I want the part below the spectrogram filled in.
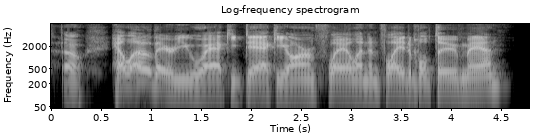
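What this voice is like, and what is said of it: Put-on Southern cowboy accent. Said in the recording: “Cowboy down south accent.”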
